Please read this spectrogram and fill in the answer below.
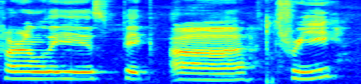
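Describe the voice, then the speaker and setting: A woman's voice: on the high side, fairly even intonation, slow pace, darkish tone. A young Indonesian woman with an Indonesian accent, presenting informally to a small online group in a giggly, friendly, chatty way. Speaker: host and presenter of a language practice talk group. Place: online video call.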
